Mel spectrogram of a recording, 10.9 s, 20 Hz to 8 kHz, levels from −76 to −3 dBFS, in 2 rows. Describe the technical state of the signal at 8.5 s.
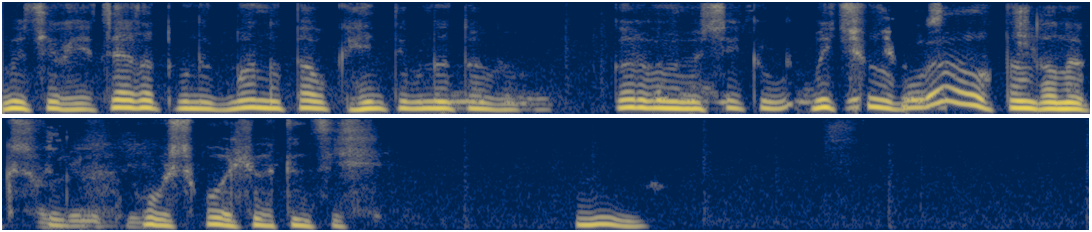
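At 8.5 s the speech signal is intact, with no fault present, only the call's microphone processing and the mSBC Bluetooth headset link carrying it as they normally do, which keeps the band below 8 kHz.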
